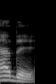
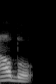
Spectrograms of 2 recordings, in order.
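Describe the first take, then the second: First: আদে with d bounced lightly toward e; downward qalqalah. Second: আদো with d released toward a rounded o; mistaken upward bounce. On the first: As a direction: release the end of আদে as a short "de". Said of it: "নিচের দিকে ধাক্কা দিবেন". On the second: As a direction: end আদো on "do", the wrong bounce. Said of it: "উপরের দিকে নয়". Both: Shown as a demonstration.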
